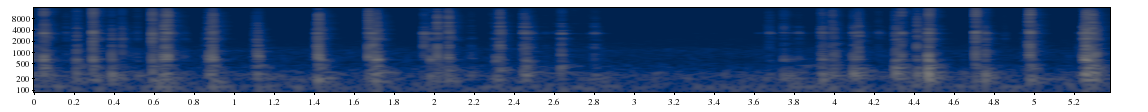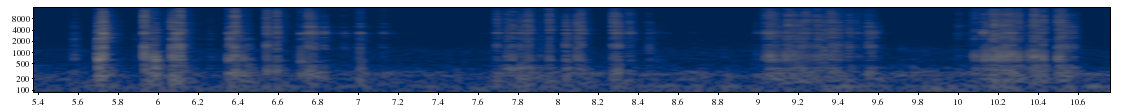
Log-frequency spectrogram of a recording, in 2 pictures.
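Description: Fingernails scratch fast along the grooves of a small, solid, ridged wooden block held in both hands, making rapid runs of short, dry, bright clicks with a faint tone near 3.3 kHz. Toward the end, the clicks give way to longer rasping scratch bursts. The sound stays close and quiet, with almost no low end and no ring after each stroke.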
